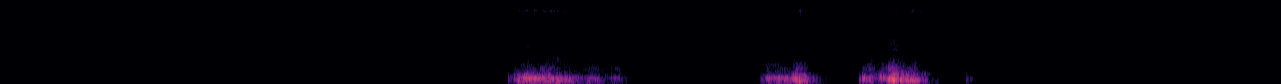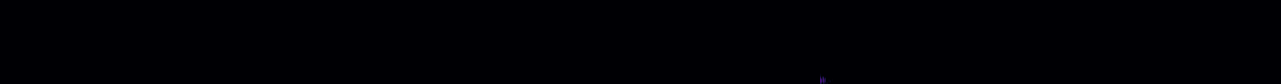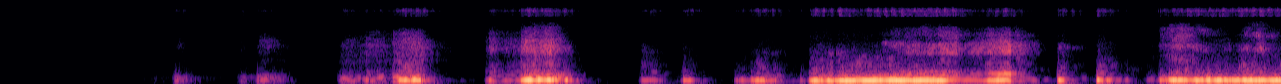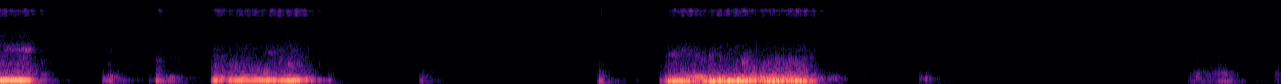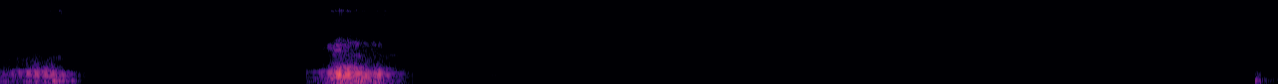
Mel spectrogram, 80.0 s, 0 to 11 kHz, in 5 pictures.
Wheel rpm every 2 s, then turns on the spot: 0, 0, 0, 0, 0, 0, 0, 0, 0, 0, 0, 0, 0, 0, 0, 0, 0, 0, 0, 0, 0, 0, 0, 0, 0, 0, 0, 0, 0, 0, 0, 0, 0, 0, 0, 0, 0, 0, 0, 0.
none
